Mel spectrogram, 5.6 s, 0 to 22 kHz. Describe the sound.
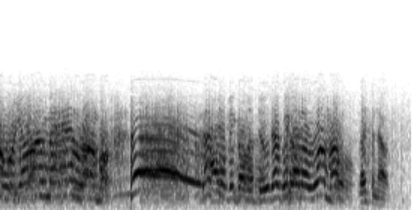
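Mourners in the street in Thailand weep and wail after the death of King Bhumibol at age 88, in loud, wavering cries, several voices overlapping in a continuous outpouring of grief that trails off at the end.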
